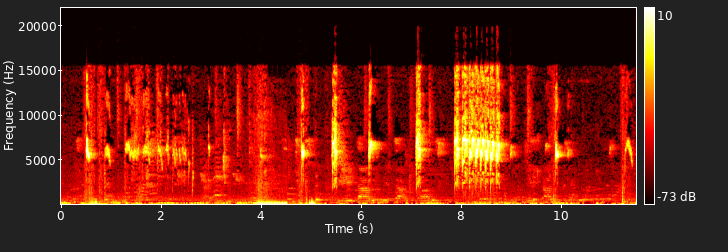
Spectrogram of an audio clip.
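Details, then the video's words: Brown-throated sunbird (sogok ontong) in vigorous 'tembakan' rapid-fire song: short high thin whistled notes at scattered intervals, then a dense buzzy high trill near the end, with soft low knocks and faint murmur beneath. "Tembakan SOGOK ONTONG GACOR"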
